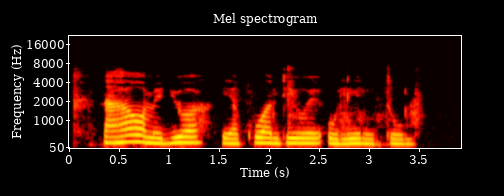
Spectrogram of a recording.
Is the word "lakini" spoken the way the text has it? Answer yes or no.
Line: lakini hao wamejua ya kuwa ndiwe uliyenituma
no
